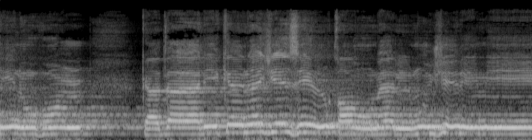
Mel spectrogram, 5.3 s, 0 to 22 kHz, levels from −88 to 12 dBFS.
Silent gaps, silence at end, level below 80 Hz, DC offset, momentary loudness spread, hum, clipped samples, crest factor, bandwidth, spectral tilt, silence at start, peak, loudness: none; 0 s; -46 dBFS; under 0.1%; 5 LU; none; under 0.1%; 10 dB; 15.5 kHz; -5.5 dB/octave; 0 s; -8 dBFS; -17 LUFS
